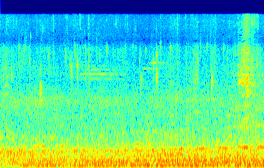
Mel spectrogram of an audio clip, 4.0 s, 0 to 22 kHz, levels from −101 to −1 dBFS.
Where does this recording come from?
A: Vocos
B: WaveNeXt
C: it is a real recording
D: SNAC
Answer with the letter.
C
